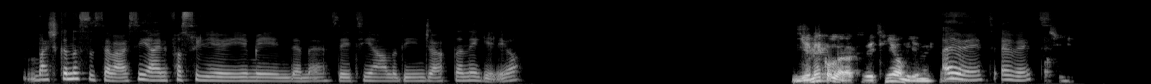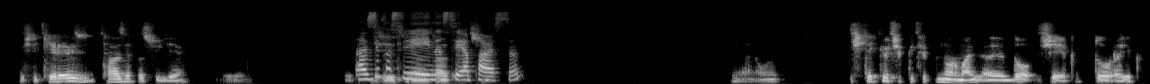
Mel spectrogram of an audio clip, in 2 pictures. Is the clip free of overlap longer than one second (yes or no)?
no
